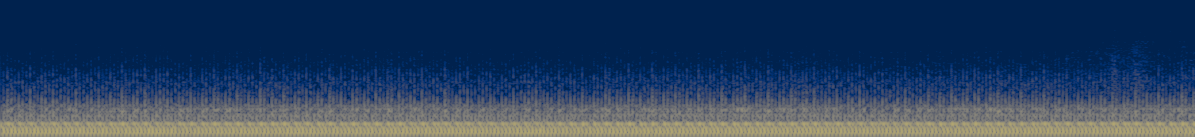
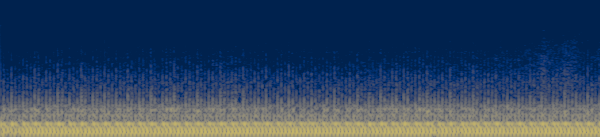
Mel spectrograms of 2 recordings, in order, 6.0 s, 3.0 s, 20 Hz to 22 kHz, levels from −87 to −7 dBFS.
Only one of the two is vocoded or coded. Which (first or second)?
second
